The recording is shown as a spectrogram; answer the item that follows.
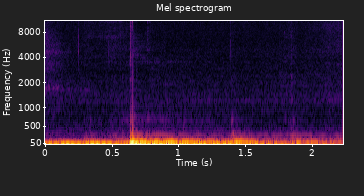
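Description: Handling noise from a cheap boom-arm mic stand being moved with a Blue Snowball microphone on it, picked up by that microphone: a loud low rumble with a sharp knock about two-thirds of a second in and a smaller knock later.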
